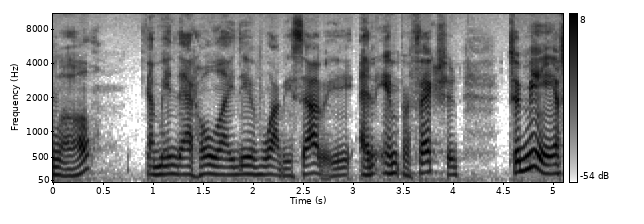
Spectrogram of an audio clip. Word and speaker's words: wabi-sabi: Well, first of all, that whole idea of wabi-sabi and imperfection, to me, if something is perfect, it's dead.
